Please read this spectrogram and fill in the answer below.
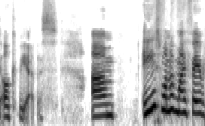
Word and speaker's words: Alcibiades: I know they pronounce his name differently in other stuff, but I say Alcibiades.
